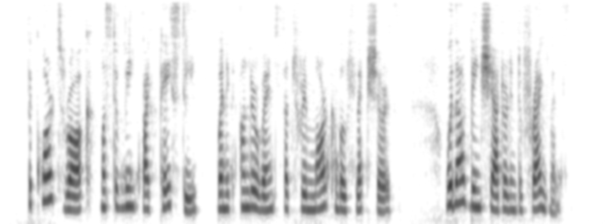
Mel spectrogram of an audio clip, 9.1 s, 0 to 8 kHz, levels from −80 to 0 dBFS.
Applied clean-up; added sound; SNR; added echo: neural mask model DeepFilterNet 3.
